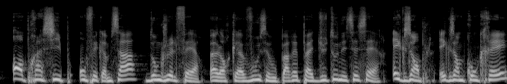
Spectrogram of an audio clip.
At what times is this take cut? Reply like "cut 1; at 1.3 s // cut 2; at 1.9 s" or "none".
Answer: none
